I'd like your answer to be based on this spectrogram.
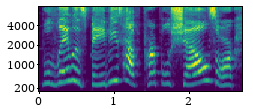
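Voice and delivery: high, curious little fish. A narrator's reading. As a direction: ask eagerly like a tiny fish. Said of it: "asked a little fish".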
